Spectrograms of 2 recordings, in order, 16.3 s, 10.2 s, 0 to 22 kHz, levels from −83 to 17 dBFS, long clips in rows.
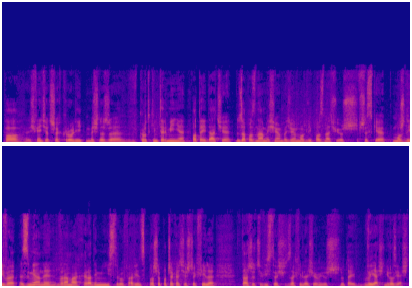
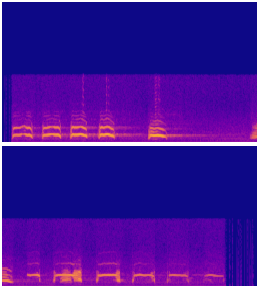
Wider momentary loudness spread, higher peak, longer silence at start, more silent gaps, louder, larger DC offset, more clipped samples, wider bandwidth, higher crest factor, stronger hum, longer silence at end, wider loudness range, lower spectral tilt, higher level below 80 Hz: second, 6 LU vs 20 LU; second, -10 dBFS vs 0 dBFS; second, 0.05 s vs 0.2 s; neither; second, -27 LUFS vs -11 LUFS; second, under 0.1% vs 0.4%; neither; first, 12.5 kHz vs 11 kHz; about the same, 18 dB vs 14 dB; neither; second, 0 s vs 0.75 s; second, 3 LU vs 10 LU; first, -4.5 dB/octave vs 0 dB/octave; about the same, -70 dBFS vs -66 dBFS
